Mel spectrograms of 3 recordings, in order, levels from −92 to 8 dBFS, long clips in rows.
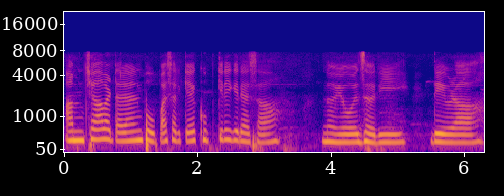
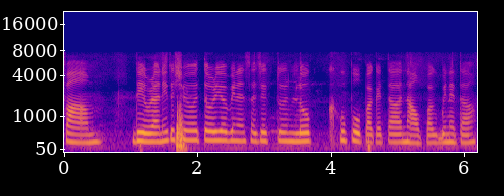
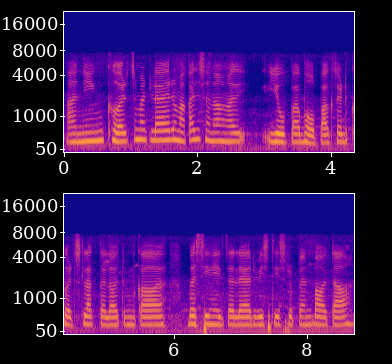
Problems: background sounds at intervals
